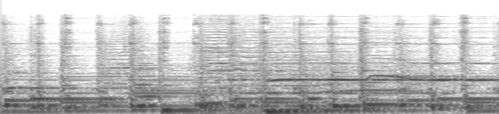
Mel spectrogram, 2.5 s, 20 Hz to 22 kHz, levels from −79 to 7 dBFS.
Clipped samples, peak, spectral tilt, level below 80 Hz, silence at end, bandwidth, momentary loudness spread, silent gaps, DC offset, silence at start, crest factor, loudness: under 0.1%; -8 dBFS; -6.5 dB/octave; -32 dBFS; 0 s; 14 kHz; 4 LU; none; under 0.1%; 0 s; 12 dB; -21 LUFS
